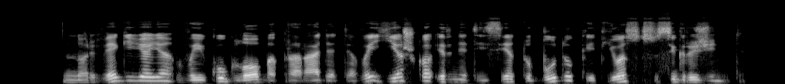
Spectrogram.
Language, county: Lithuanian, Vilnius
